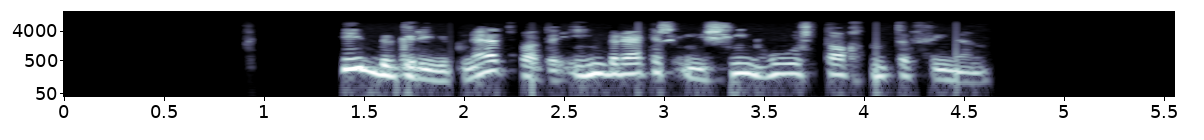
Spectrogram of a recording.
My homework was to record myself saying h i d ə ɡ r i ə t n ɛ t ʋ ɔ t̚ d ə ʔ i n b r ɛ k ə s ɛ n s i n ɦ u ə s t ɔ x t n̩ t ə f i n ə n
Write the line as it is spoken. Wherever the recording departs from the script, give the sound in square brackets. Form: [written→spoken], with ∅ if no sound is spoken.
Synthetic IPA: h i [d→b] ə ɡ r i ə [t→p] n ɛ t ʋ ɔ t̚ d ə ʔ i n b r ɛ k ə s [ɛ→i] n s i n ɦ u ə s t ɔ x t n̩ t ə f i n ə n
